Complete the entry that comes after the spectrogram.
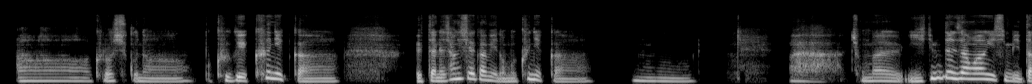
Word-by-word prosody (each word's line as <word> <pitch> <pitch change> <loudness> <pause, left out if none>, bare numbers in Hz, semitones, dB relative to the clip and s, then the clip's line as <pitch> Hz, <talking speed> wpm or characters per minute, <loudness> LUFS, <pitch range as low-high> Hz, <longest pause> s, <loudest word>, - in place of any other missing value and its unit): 아 160 -1 -5
그러시구나. 145 -2 -4
뭐 - - -19
그게 175 -2 +3
크니까. 140 - +1 0.7
일단은 155 +2 +2
상실감이 245 - +4
너무 140 0 -2
크니까. 135 - -2 0.4
음. 155 -4 -5 1.0
아 - - -5
정말 160 -1 -2
이 145 0 -1
힘든 285 - +5
상황이십니다. 240 - +4
160 Hz, 215 characters per minute, -22 LUFS, 145-200 Hz, 1.0 s, 힘든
